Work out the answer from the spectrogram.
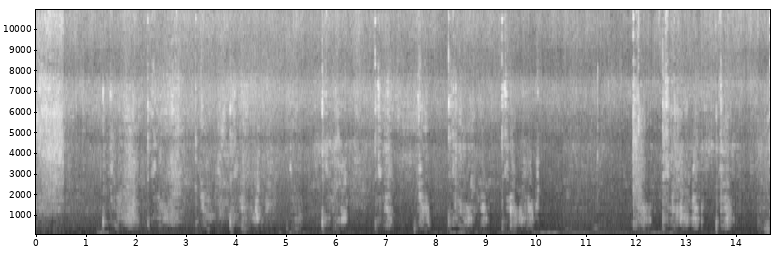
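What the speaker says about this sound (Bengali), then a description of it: "তো কষানো হচ্ছে।" Duck meat with spices sautéing in a pan on a clay stove, a steady close sizzle with repeated scraping stirs and clinks running throughout, and a dog barking faintly in the background.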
